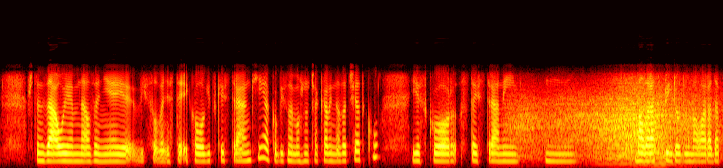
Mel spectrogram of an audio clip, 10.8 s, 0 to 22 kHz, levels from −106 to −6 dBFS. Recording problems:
phone-call audio
traffic noise; loud; from 7.5 s on; 3 dB below the speech

